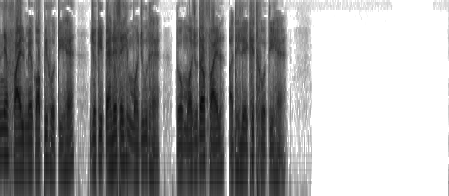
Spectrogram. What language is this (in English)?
Hindi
